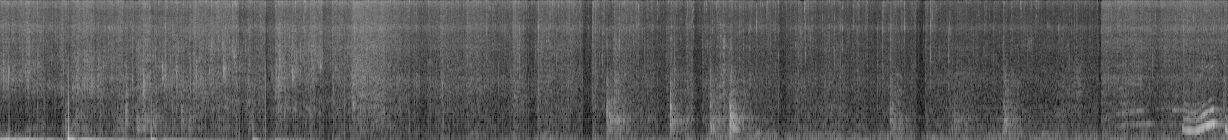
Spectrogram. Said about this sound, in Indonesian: Bawahnya agak kering, kita goreng.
